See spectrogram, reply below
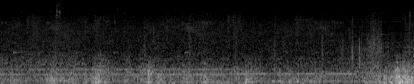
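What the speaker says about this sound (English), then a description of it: "there was a lightning strike." Thunder from a lightning strike in the video game Mind over Magic, a low continuous rumble under steady rain and scattered crackles, swelling louder toward the end with no voices.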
